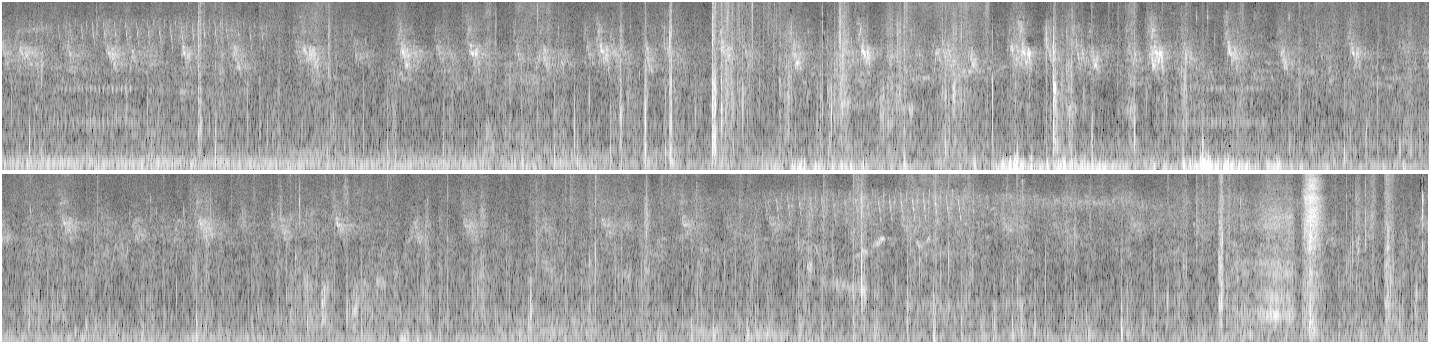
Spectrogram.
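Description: Footsteps of someone walking at a steady pace on a concrete sidewalk, about two steps a second, heard close to a hand-held phone. Low rumbling wind noise on the microphone swells about ten and twelve seconds in.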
